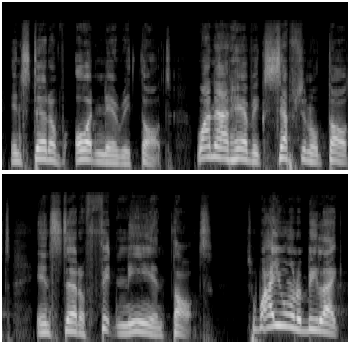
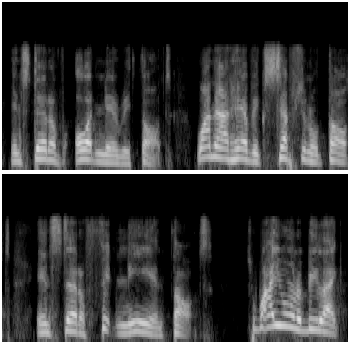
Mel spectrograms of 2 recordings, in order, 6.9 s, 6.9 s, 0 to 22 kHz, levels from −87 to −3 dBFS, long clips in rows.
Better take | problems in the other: first | garbled, watery; badly; nothing above 8 kHz

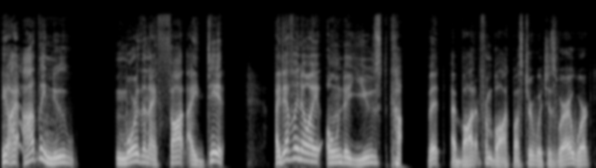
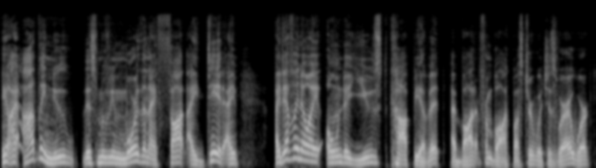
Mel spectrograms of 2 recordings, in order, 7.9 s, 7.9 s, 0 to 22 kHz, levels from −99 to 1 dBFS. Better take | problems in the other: second | audio cutting out; at 1 s, at 3 s and at 5.5 s

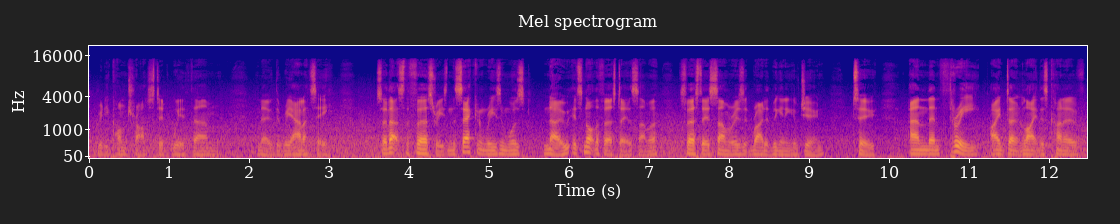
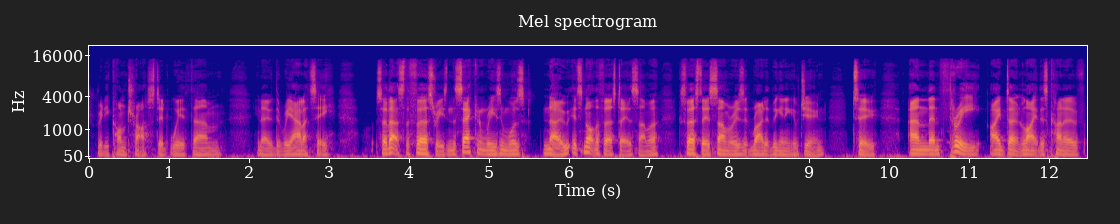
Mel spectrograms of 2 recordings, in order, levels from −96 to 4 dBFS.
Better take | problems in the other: second | wind noise on the microphone; occasional gusts; 15 dB below the speech

